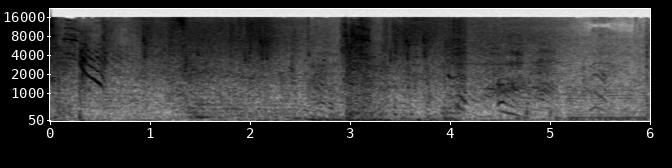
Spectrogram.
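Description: Laser blasts and combat effects crackle and boom.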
